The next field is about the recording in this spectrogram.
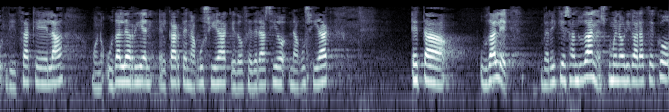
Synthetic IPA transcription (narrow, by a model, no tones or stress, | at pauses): ðit͡sake̞ːla | bwenoʔuðale̞rie̞ne̞̰lkaɾt̪e̞naɣ̞usiake̞ðo̞fe̞ð̞e̞ɾasio̞naɣ̞usiak | e̞t̪a | uðale̞k | berikie̞sand̪uðane̞skume̞noɾiɣ̞aɾat͡se̞ko̞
